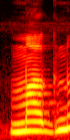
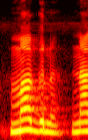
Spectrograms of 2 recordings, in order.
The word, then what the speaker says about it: मग्न: होगा इसको बोलेंगे ख्वाब यहां पर भी हम बोलेंगे मगना की मगन मगन नहीं बोलेंगे मग्न यहां पर भी विज्ञान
